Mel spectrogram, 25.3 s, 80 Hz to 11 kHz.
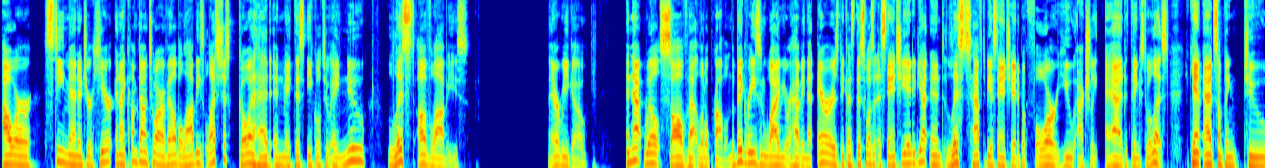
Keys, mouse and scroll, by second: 0.3 click, 2.9 click, 3.8 =, 5.5-7.8 typing, 6.7 Tab, 8.8-11.5 typing, 12.1 ctrl+s, 16.9 click.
